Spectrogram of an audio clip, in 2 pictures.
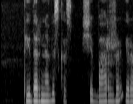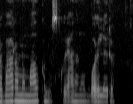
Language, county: Lithuanian, Vilnius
